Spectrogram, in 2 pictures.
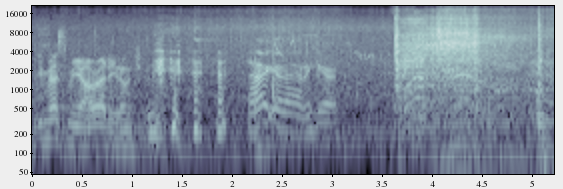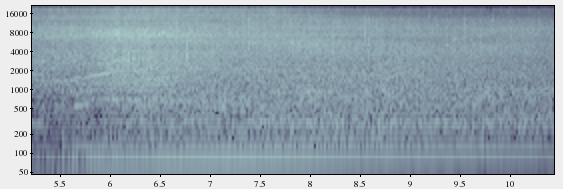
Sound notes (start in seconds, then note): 1.1 laughs; 3.6 engine turns over, door closes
